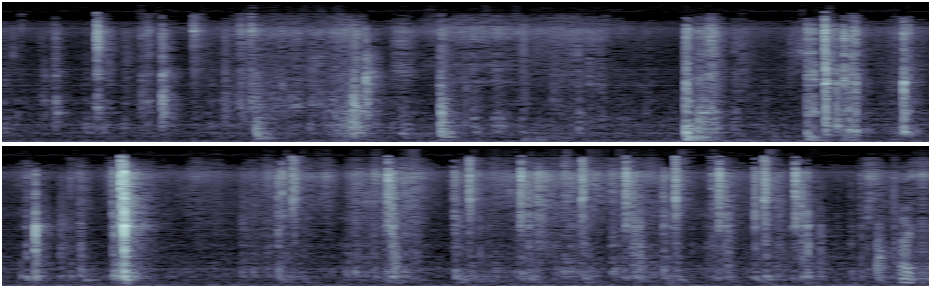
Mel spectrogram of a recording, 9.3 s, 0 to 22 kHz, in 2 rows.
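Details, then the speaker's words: Mueller 135 W coffee grinder, model MCG-335, plugged in: sharp irregular switch clicks but no motor hum, nothing runs; fault traced to a blown thermal fuse. "hear the clicking but nothing happens"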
